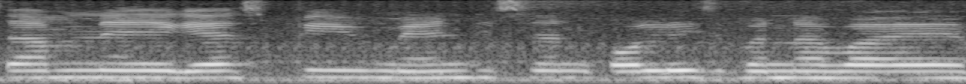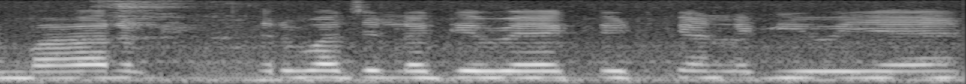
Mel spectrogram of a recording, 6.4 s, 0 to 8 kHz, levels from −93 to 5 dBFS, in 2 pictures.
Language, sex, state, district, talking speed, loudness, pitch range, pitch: Hindi, female, Rajasthan, Bikaner, 160 wpm, -14 LUFS, 230-240 Hz, 235 Hz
